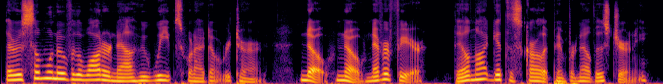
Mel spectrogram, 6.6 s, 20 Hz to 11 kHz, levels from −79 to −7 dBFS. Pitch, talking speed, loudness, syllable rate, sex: 165 Hz, 210 wpm, -19 LUFS, 6.3 syllables/s, female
